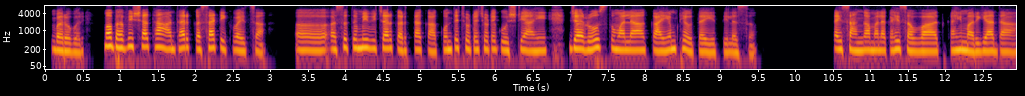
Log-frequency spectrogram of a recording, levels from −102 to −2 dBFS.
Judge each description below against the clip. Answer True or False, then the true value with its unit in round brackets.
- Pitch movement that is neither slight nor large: True (3.1 semitones)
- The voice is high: True (195 Hz)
